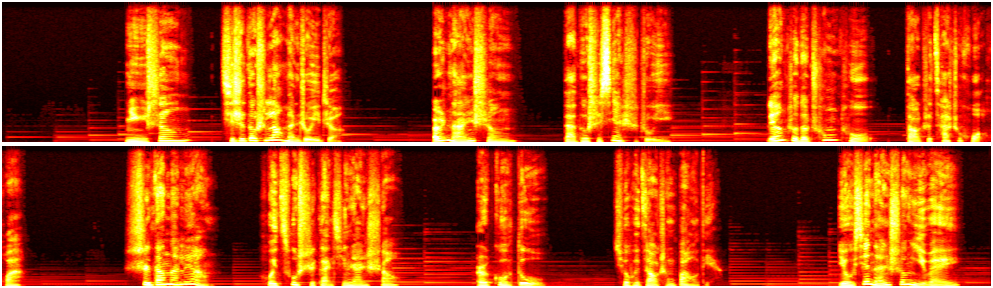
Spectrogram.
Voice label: 恋爱配音

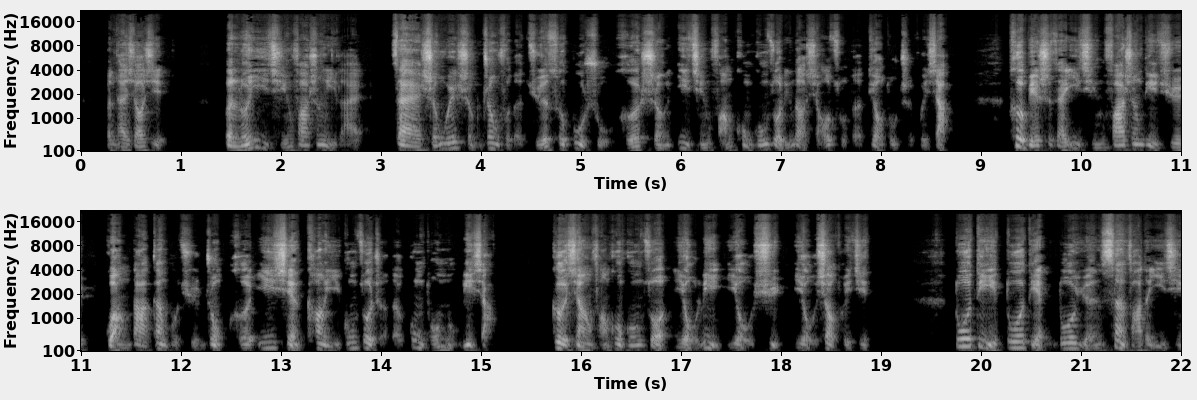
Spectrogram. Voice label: 新闻播音

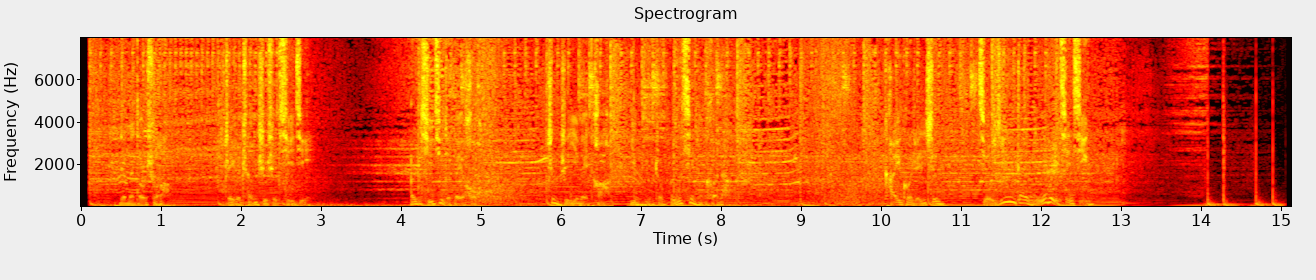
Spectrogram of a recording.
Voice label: 广告; 奥迪秒版

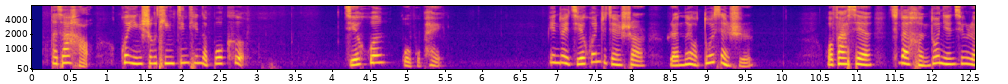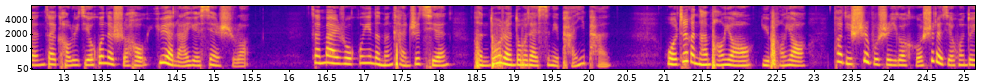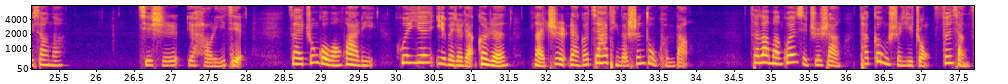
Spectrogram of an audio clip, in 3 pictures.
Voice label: 播客; 结婚我不配

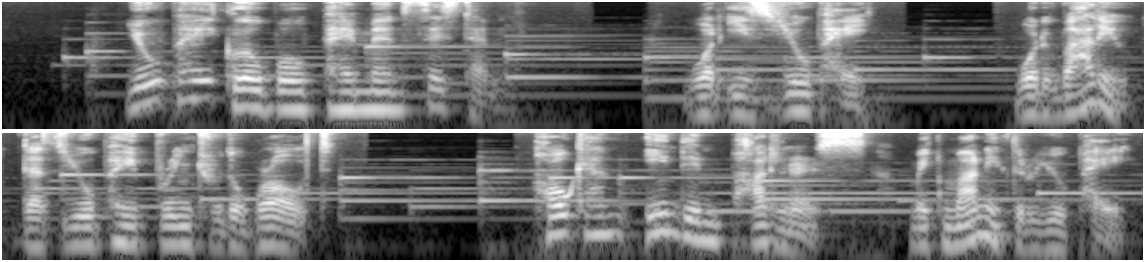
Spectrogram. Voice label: 英语磁性美文配音

